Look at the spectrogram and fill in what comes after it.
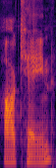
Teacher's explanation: the a is a bit longer in British English in my opinion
